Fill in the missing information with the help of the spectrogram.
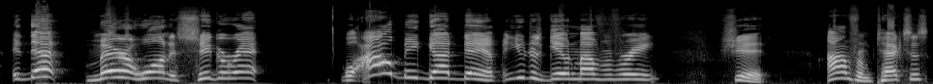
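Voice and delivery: high, slow Texas cowboy drawl; old prospector. Pretend. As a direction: stretch it out like a crusty old cowboy. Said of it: "with a cowboy hat".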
